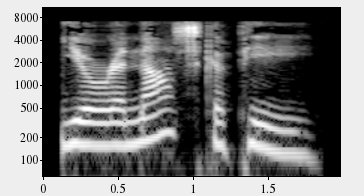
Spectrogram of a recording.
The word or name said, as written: urinoscopy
